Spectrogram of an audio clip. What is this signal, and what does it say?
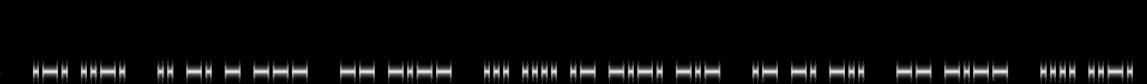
Morse code, heard as a keyed tone, about 25 wpm, 600 Hz. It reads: RF INTO MY SHACK AND MY HF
